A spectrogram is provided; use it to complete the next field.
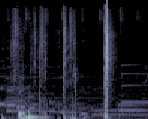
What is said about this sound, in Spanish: Yo creo que esos swing cuts nosotros siempre lo vemos como, oye, esto es como una preparación para entrar a hacer un corte, es como para calentar las manos, no sé, mucha gente como antes de grabar un corte siempre hace como el típico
